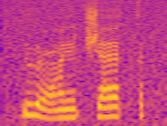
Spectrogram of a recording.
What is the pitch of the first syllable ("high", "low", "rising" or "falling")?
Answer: falling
